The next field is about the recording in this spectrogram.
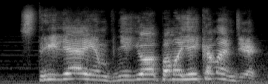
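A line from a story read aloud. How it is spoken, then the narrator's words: Leader shouting out. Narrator (Russian): выкрикнул лидер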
